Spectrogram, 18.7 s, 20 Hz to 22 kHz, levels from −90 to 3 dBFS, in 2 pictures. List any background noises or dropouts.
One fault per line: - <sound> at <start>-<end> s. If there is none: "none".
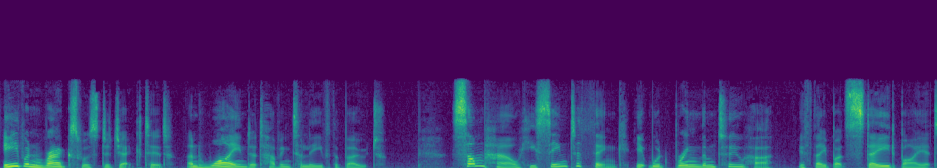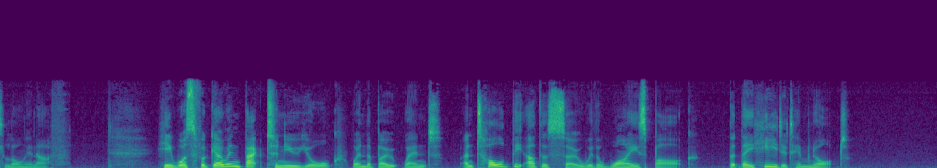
none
